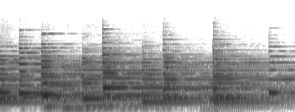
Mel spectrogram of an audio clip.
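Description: Slow, gentle piano music, a new note or chord struck about every half second, each one fading out.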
